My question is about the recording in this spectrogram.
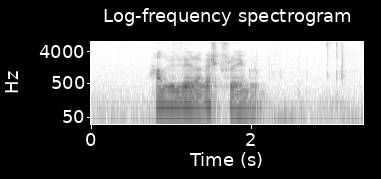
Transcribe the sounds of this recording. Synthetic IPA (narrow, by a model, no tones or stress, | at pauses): hanʋɪlʋeːɾaʋɛʂkfɾœʏjɪŋkʊɾ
